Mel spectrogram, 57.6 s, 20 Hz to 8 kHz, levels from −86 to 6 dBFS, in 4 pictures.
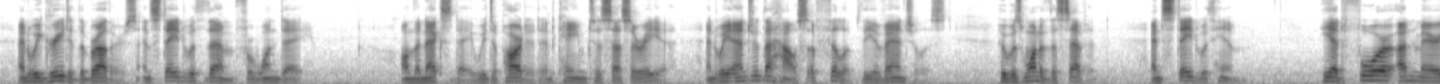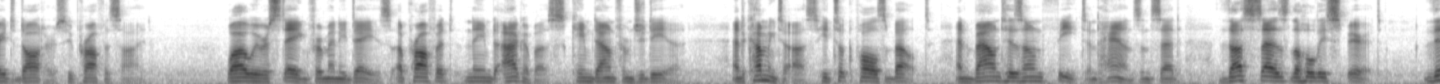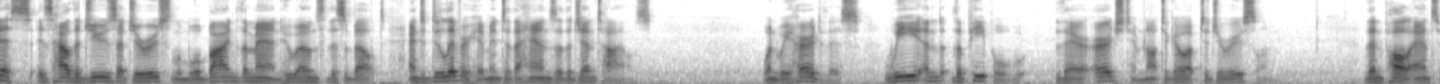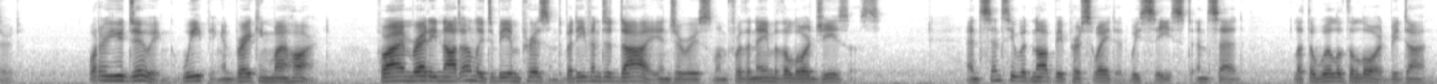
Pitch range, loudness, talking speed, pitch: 105-135 Hz, -25 LUFS, 185 wpm, 125 Hz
